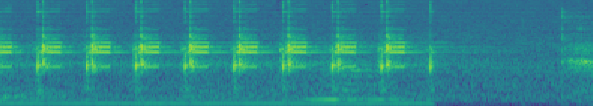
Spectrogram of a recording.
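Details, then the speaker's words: Rapid, evenly spaced metallic taps, about four a second over a low hum, from a Periotest dental implant mobility tester held at the proper distance; implant mobility tester tapping. "When you use perio test, you need to keep certain distance to measure. If you don't have that proper distance, you get this high-pitched sound like this. If you have a proper distance, this is what you're going to hear."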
